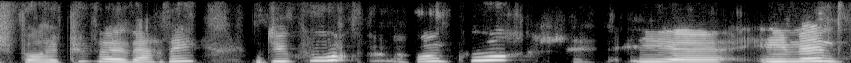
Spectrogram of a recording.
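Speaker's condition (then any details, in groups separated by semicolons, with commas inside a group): Cerebral palsy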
